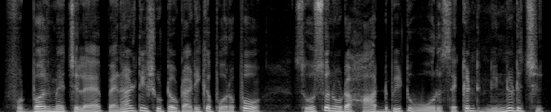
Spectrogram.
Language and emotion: Tamil, fearful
